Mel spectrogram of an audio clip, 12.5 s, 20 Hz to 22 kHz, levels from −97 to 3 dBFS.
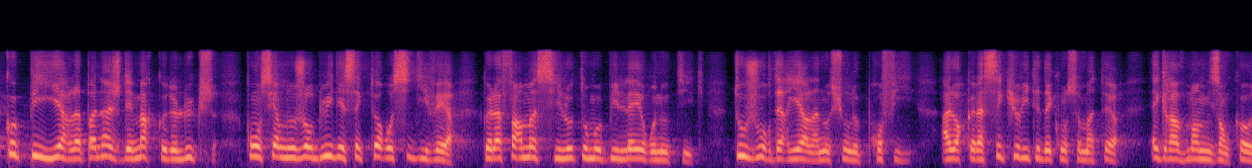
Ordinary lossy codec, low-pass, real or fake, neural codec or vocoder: none; 7.2 kHz; fake; codec, 16 kHz, about 1 kbps, DyCAST, with the encoder's durations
